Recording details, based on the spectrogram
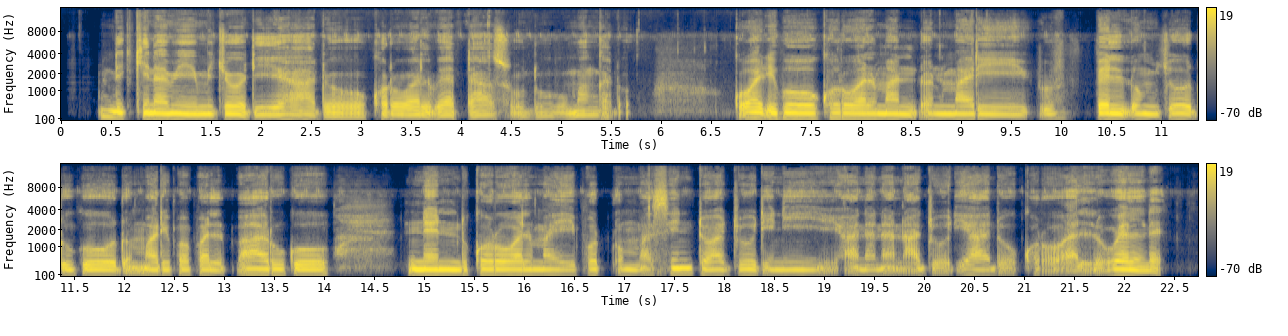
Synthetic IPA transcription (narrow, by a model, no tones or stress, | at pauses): ndikʰːinamimid͡ʒoːɗihadɔkʰɔɾɔwalɓɛatːasṵdumaŋɡa̰ɗɔ | kɔ̰waɗibɔkʰɔɾɔwalmanɗɔ̰nmaɾi | b̥elɗumd͡ʒoɗuɡɔɗɔ̰nːaɾipapalɓaɾuɡɔ | nɛnkɔɾɔwalmajboɗːumːa̰sintɔad͡ʒoɗinia̰nana̰na̰d͡ʒo̰ɗijadɔ̰kʰɔɾɔ̰walwɛlndɛ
